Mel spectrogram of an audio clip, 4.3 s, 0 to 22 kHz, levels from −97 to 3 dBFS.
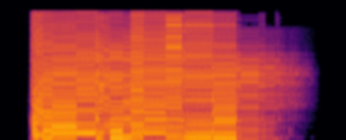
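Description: From 0.5 to 3.48 s, the sound turns into a rigid metallic buzz at 50 Hz. This is robotic sound, likely from a 20 ms buffer repeated throughout.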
